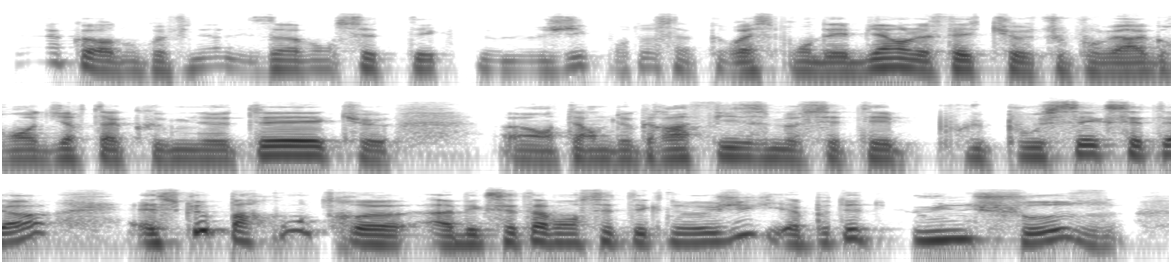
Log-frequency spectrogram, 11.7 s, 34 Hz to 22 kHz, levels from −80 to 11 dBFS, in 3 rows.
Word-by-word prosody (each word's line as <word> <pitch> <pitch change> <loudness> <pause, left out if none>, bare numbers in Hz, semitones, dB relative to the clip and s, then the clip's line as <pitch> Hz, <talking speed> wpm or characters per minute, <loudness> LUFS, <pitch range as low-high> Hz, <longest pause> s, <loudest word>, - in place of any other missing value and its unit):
D'accord, 205 - -3
donc, 110 +1 -15
au - - -6
final, 140 +7 -18
les 130 0 -10
avancées 125 +2 -7
technologiques, 130 +2 -12
pour - - -27
toi, 150 - -18
ça 130 - -14
correspondait 110 0 -5
bien, 145 +7 +3
le 125 - +2
fait 125 +2 0
que - - -5
tu 105 -2 -7
pouvais 105 -2 -6
agrandir 110 +2 -2
ta 115 - 0
communauté, 115 +8 +5
que, 140 -6 -4
heu, 105 - -2 0.4
en 105 -1 -3
termes 110 +2 -4
de 110 - -5
graphisme, 120 0 -1
c'était 115 +2 -3
plus 120 +6 -11
poussé 130 +5 0
et - - +1
cetera. 165 - +2 0.3
Est-ce - - 0
que 385 - +7
par 390 - +3
contre, 360 - -3
heu, 135 -2 +6
avec 135 +1 +2
cette 160 +4 0
avancée 155 0 +3
technologique, 155 - -1
il - - -9
y - - +1
a - - 0
peut-être 200 +8 -3
une 190 +3 +4
chose, 155 - 0
130 Hz, 235 wpm, -20 LUFS, 115-155 Hz, 0.4 s, que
